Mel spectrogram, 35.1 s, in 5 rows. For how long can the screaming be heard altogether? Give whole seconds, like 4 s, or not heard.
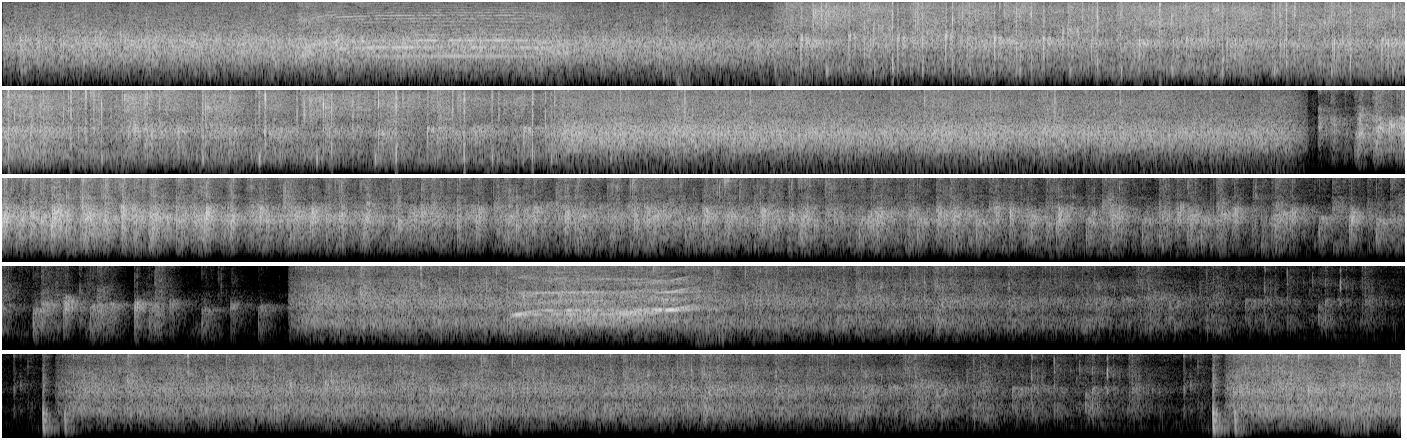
2 s.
